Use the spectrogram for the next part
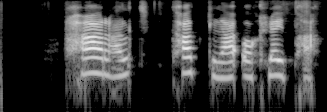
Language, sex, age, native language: Icelandic, female, 9, Icelandic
